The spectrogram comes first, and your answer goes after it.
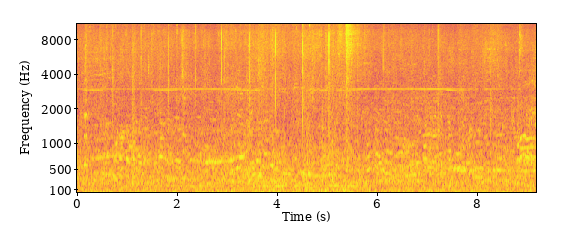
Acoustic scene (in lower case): crowded indoor space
